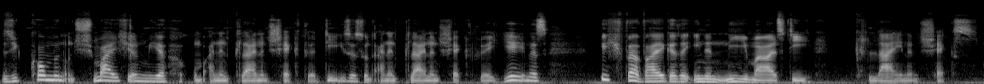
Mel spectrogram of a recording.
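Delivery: quoting his friend in her high, teasing voice; imitating old Marianne. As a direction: play the shrewd old woman mocking her children. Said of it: "sagte sie".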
